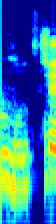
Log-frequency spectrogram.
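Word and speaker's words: Mundstock: Nos estamos refiriendo a el miembro fundador de Lelutier, del grupo argentino Lelutier, Marcos Moonstock, creo que así se pronuncia así, ¿no? Moonstock.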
